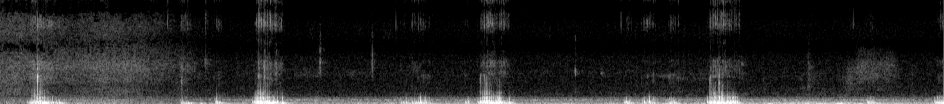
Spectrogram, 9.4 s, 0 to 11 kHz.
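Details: Noisy breathing in a 13-year-4-month-old cat with asthma: rough, rattling, growl-like breaths about 26 a minute, harsh noise on each breath; occurs also during sleep, sometimes stops.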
